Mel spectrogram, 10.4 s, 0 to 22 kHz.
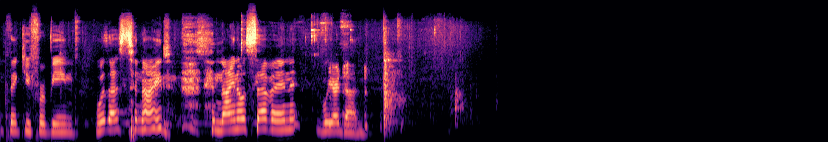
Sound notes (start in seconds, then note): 4.4 group laughs; 4.8 gavel taps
